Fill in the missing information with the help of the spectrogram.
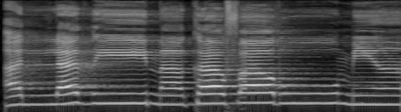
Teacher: Alladzina kafaru, hukumnya adalah matobi'i dhahiri sebab ada waw sukun yang sebelumnya berharokat dhammah, maka huruf ra kita bunyikan panjang dua harokat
